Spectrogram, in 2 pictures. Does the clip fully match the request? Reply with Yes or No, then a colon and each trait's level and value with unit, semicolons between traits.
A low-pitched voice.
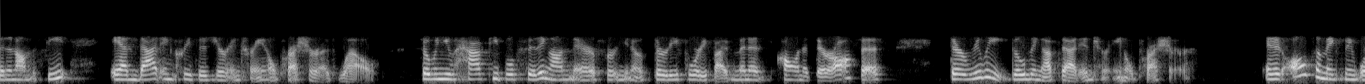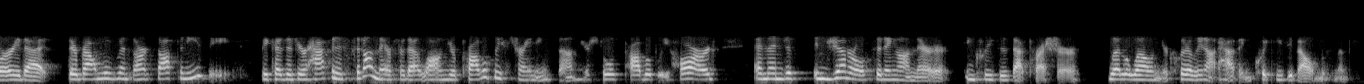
No: high, 240 Hz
